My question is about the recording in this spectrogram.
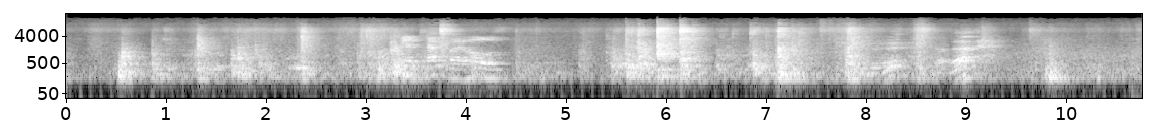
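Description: Indistinct talking mixed with knocks and clatter from work up a ladder among the barn's roof trusses.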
